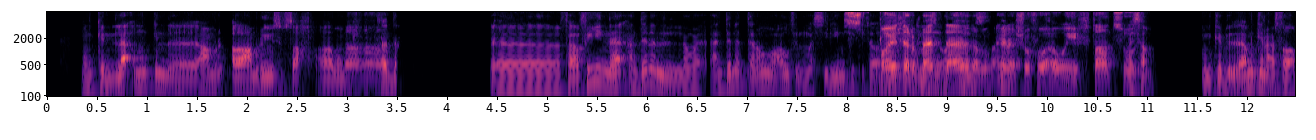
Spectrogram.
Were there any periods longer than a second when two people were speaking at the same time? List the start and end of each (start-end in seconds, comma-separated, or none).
8.0-9.7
